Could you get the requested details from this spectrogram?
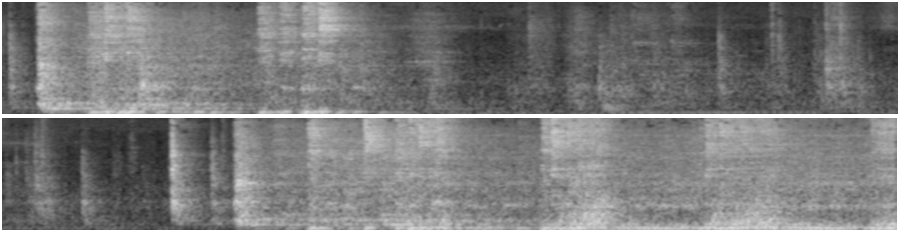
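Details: VW engine idling on a rigged temporary petrol tank, with a leaking fuel pump: an uneven, lumpy woofing pulse about once a second over rough running. The knock's cause is unknown and the engine must come out again.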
